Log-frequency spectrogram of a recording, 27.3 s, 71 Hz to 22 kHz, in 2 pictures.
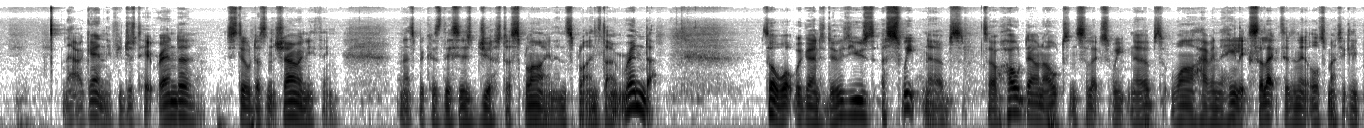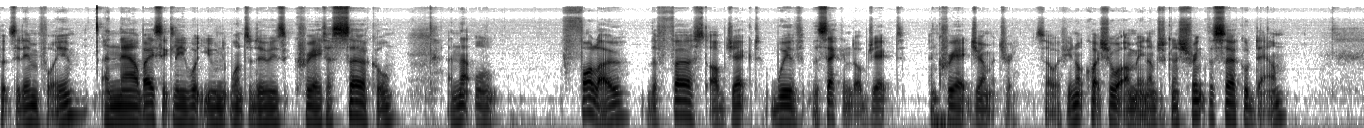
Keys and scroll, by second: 22.1 t, 26.4 space.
